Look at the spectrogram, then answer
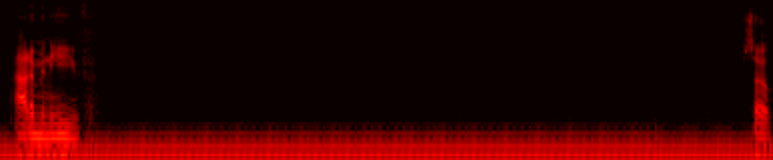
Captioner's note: low hum continues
